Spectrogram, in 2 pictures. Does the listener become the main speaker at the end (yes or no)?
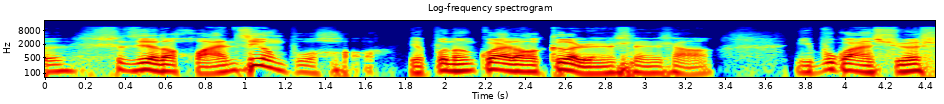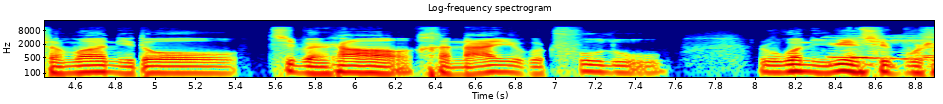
yes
